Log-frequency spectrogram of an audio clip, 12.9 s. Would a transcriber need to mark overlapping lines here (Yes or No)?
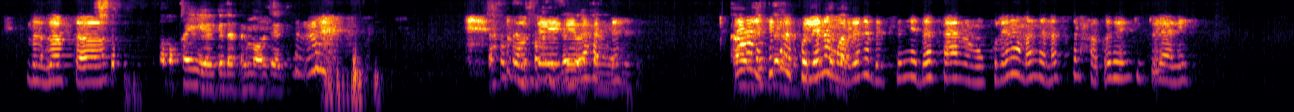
Yes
